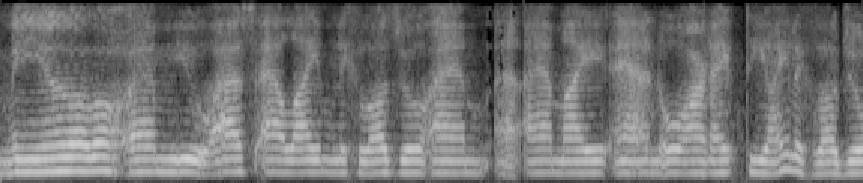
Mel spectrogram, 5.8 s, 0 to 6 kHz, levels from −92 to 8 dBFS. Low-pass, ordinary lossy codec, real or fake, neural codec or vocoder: 5.4 kHz; AAC, 24 kbps; fake; codec, 16 kHz in and 24 kHz out, 0.4 kbps, LongCat-Audio-Codec, fine tuned four codebook decoder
